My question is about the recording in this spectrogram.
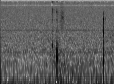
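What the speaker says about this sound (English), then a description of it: "To save what you have scanned, click on the Save button at the bottom of the screen." A mouse click on a Save button in inventory software, a few faint, sharp clicks against a quiet background: two close together near the middle and one more a moment later.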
